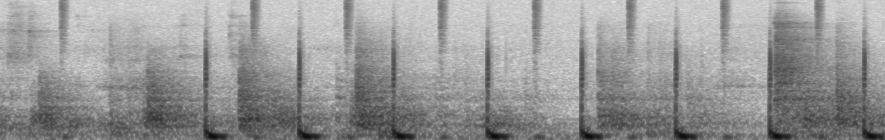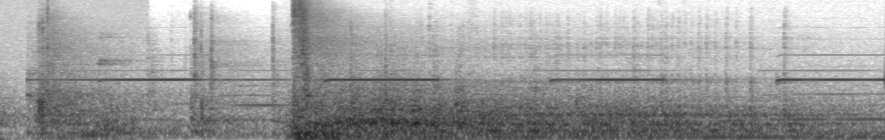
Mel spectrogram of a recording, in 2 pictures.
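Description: A steady series of about eight sharp clanks at an even pace, then a sudden loud rush as a large door opens, settling into a sustained rumbling hiss with a faint high whine. No one speaks.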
